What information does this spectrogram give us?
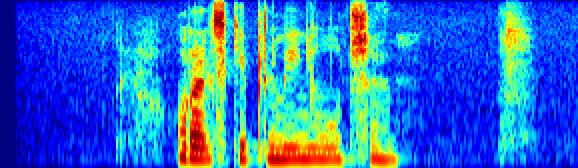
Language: Russian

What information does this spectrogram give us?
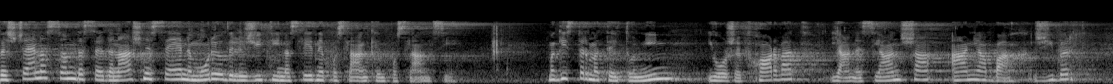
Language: Slovenian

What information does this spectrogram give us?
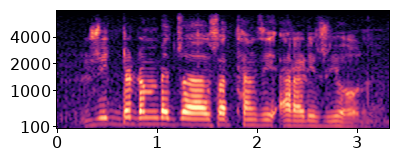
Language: Venda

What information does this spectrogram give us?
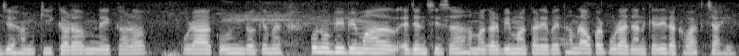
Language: Maithili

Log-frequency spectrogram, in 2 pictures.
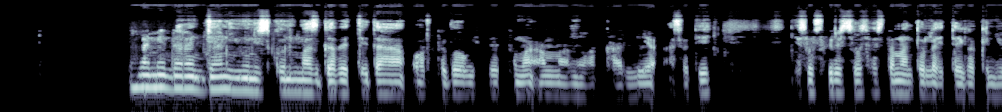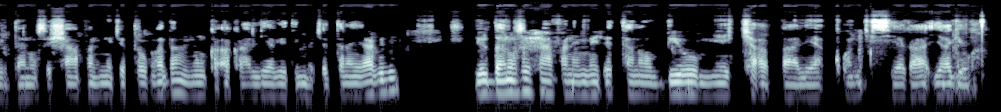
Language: Wolaytta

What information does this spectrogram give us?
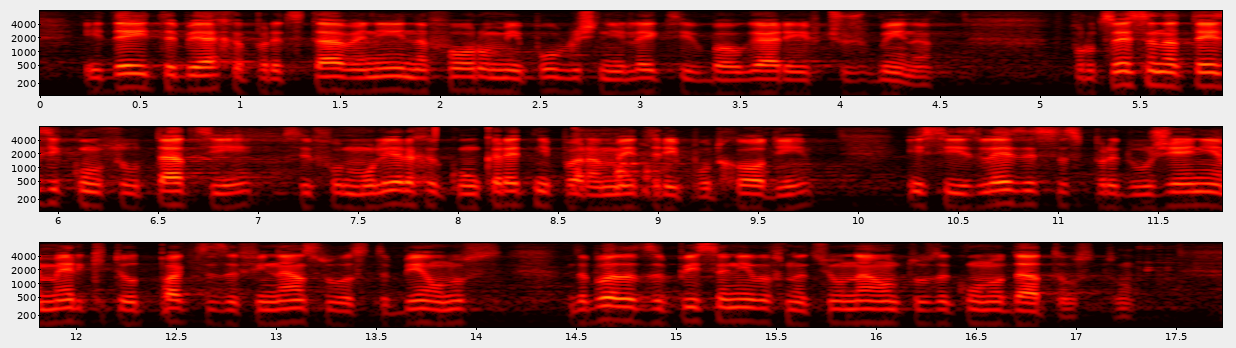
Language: Bulgarian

